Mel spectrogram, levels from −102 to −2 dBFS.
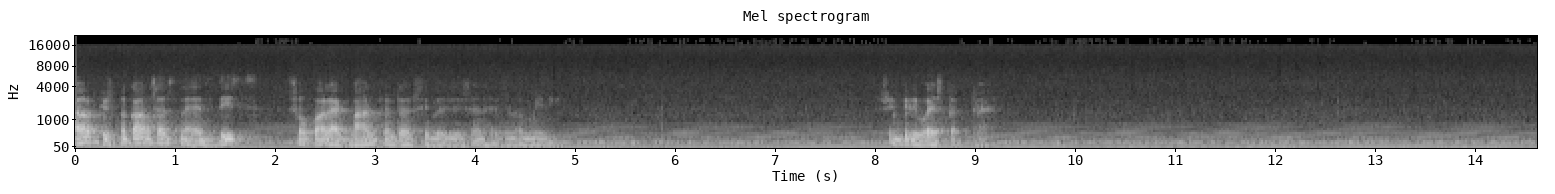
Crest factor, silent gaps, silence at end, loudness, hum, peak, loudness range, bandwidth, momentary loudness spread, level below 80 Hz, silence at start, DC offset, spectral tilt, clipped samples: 24 dB; none; 0 s; -35 LUFS; none; -10 dBFS; 14 LU; 19.5 kHz; 17 LU; -46 dBFS; 0 s; under 0.1%; -8 dB/octave; under 0.1%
